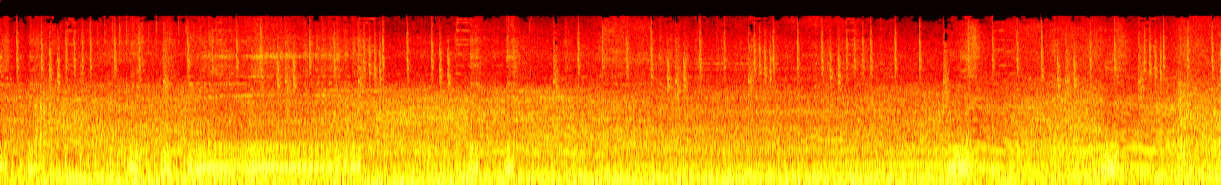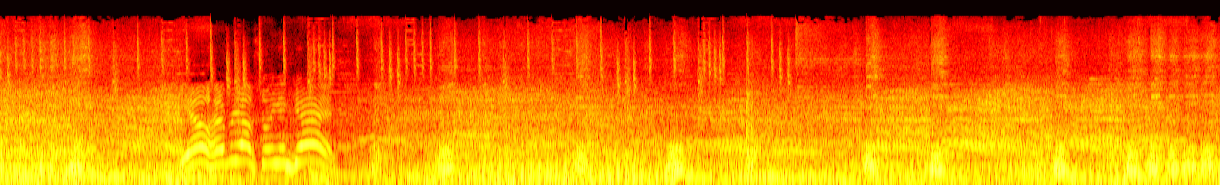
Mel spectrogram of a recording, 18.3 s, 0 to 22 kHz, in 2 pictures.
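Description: Kawasaki KX112 two-stroke dirt bike engines running and idling, with revs rising and falling, loudest about eleven seconds in.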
